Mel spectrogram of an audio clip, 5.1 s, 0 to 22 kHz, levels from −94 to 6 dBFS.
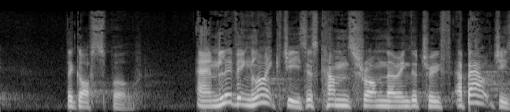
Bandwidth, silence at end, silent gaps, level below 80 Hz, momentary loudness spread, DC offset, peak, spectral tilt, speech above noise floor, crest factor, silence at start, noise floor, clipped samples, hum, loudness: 15.5 kHz; 0 s; none; -64 dBFS; 12 LU; under 0.1%; -2 dBFS; -5.5 dB/octave; 40 dB; 20 dB; 0.7 s; -60 dBFS; under 0.1%; none; -21 LUFS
